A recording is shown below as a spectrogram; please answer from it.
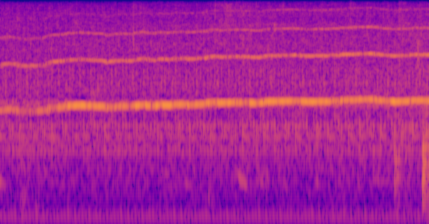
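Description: Compact tractor idling: a steady low engine rumble with a thin high whine on top that creeps slightly upward in pitch.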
